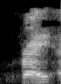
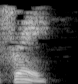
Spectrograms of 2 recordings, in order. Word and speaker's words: Frey: Frey, F-R-E-Y. – R-E-Y. And you pronounce it Frey. – I say Frey. I mean, a lot of people say Fry.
